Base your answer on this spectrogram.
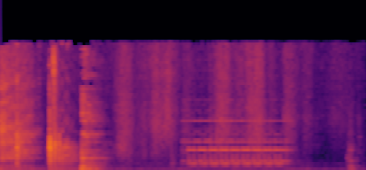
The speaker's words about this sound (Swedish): Fortsätt alldeles strax, det ringer. Jag ska kolla bara vad det är. Vänta, det ringer på hotelltelefonen. Vänta.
